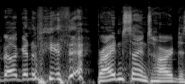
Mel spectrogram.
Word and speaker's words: Bridenstine: not hard to say people inevitably say like oh like bri of Frankenstein and I'm like yeah that's a great way to remember how to say it brightenstein yeah but also it's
